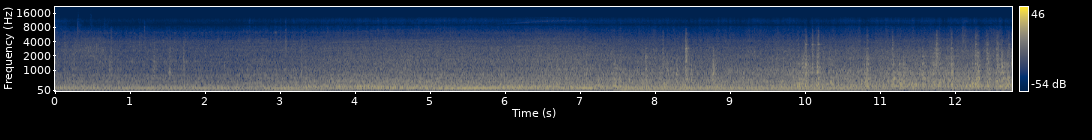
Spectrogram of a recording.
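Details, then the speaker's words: Range Rover L320, camera under car: steady road rumble with loose, irregular metallic ticks and knocks over bumps at the rear; owner suspects exhaust shaking, damper pads probably not the cause, foam didn't help, source still unfound. "It's still making a noise. It definitely feels like it's the exhaust, but where that is shaking, I just can't seem to work it out."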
